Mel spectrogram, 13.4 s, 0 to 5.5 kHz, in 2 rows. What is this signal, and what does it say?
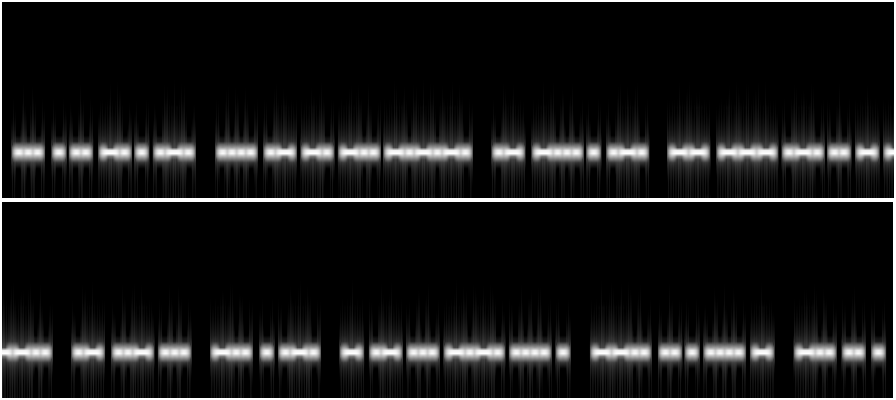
Morse code, heard as a keyed tone, about 36 wpm, 630 Hz. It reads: SEINER HAND; ABER MORITZ AUS DER TASCHE ZIEHT DIE
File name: 004 Vierter Streich 35wpm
